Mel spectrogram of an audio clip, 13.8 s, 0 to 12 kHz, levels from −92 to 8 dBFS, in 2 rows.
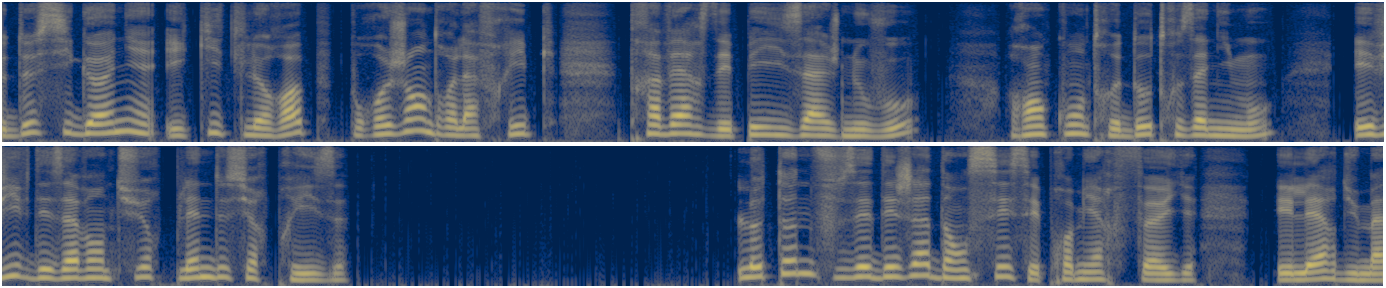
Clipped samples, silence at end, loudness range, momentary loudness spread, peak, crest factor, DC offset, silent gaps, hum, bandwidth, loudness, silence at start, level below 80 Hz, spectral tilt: under 0.1%; 0 s; 4 LU; 10 LU; -4 dBFS; 18 dB; under 0.1%; none; none; 12 kHz; -22 LUFS; 0 s; -58 dBFS; -5 dB/octave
